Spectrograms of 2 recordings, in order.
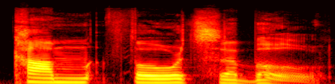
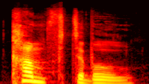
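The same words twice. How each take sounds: First: The word is said with four syllables. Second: The word is said with three syllables. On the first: The speaker calls it wrong. "you see four syllables in writing... you don't say comfortable" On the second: The speaker calls it right. "You say comfortable... three syllables"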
